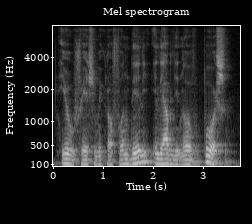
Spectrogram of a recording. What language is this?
Portuguese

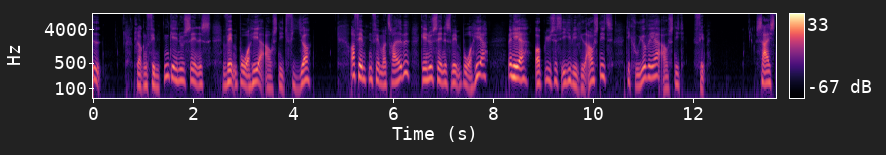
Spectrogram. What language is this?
Danish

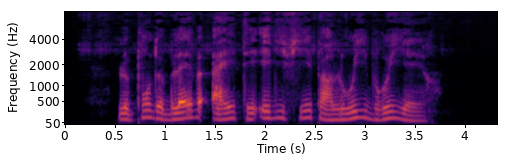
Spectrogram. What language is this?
French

